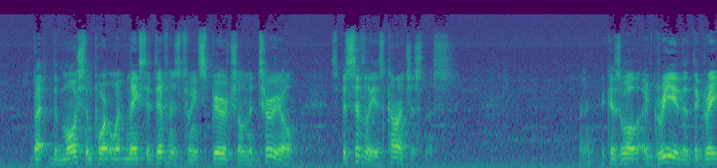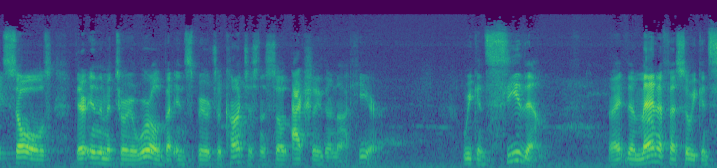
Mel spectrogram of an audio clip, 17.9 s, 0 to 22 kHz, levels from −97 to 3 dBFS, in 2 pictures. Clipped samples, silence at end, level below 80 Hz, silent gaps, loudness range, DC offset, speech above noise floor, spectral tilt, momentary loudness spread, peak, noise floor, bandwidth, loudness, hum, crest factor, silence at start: under 0.1%; 0 s; -56 dBFS; none; 8 LU; under 0.1%; 26 dB; -2 dB/octave; 17 LU; 0 dBFS; -49 dBFS; 15.5 kHz; -22 LUFS; none; 24 dB; 0.4 s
